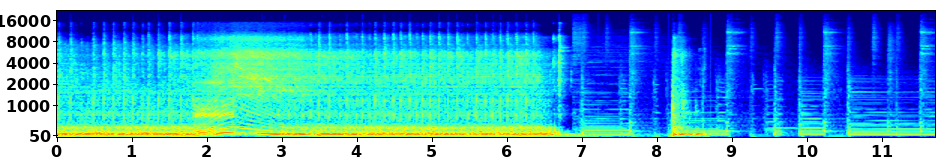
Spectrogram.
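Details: Husqvarna 359 chainsaw that sat two years, test run after a carb kit and fresh fuel mix: fires up, revs cleanly up and down, then settles and runs steadily; normal running.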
